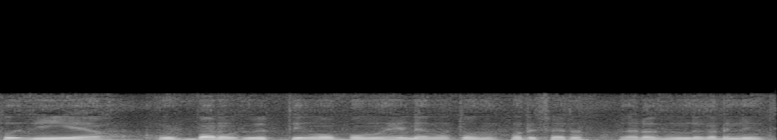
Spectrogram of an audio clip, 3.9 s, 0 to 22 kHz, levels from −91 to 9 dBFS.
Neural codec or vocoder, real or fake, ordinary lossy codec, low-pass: codec, 16 kHz, 1 kbps, FunCodec, trained on LibriTTS, 50 frames a second; fake; none; 7.2 kHz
